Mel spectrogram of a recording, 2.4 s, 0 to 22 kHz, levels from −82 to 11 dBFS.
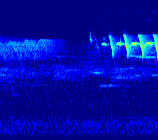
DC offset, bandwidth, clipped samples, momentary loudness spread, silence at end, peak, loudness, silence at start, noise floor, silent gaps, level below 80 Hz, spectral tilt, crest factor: under 0.1%; 18 kHz; under 0.1%; 25 LU; 0 s; -12 dBFS; -26 LUFS; 0 s; -58 dBFS; none; under -90 dBFS; 5.5 dB/octave; 20 dB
